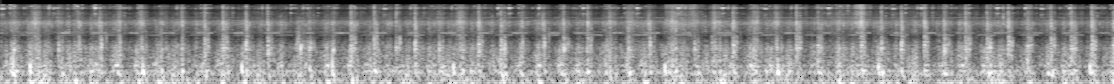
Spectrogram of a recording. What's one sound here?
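Footsteps crunch steadily through grass and brush.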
